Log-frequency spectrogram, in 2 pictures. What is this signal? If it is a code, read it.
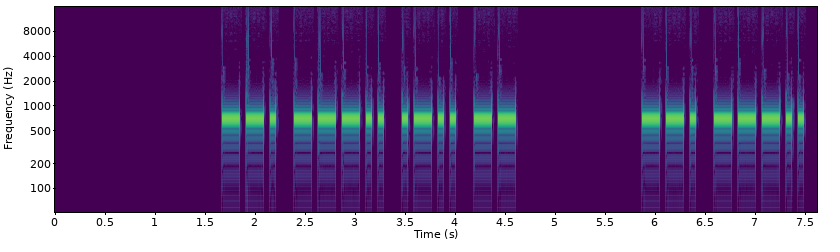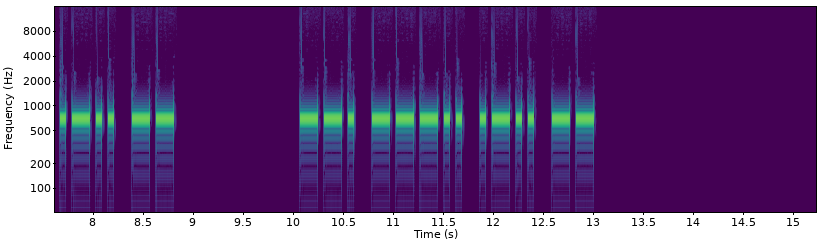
Morse code, heard as a keyed tone, about 20 wpm, 700 Hz. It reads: G8LM G8LM G8LM
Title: DXCC-100 Call Signs - 4 Characters - Repeated 3x - 20wpm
